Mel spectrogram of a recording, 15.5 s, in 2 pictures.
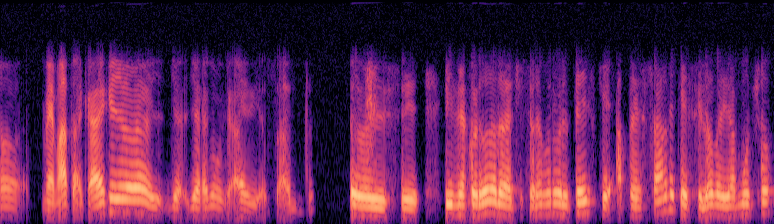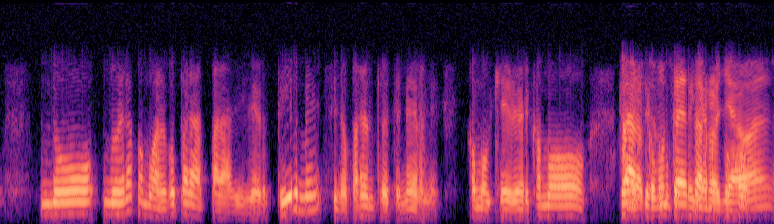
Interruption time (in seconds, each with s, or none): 13.9 s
